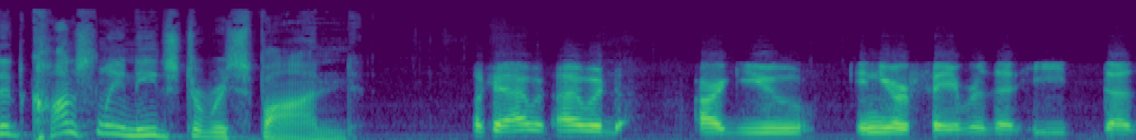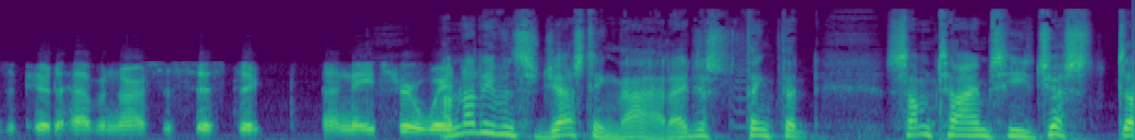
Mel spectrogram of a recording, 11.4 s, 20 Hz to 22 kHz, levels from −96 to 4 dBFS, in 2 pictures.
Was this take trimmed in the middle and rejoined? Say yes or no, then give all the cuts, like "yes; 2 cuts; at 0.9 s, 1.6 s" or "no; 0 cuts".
no; 0 cuts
